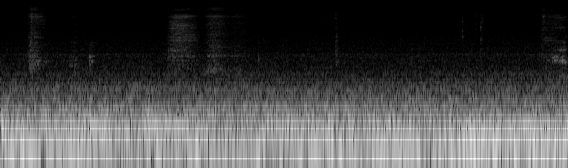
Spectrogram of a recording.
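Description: Steady low rumble of a car driving at road speed, heard from inside the cabin: engine drone and tyre noise, with a couple of brief hisses in the first two seconds.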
